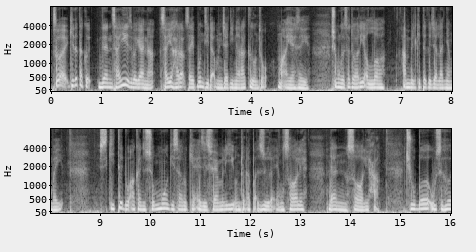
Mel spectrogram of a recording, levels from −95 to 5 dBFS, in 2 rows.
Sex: male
